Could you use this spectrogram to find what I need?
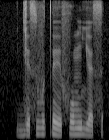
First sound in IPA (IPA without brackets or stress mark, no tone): ɟ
